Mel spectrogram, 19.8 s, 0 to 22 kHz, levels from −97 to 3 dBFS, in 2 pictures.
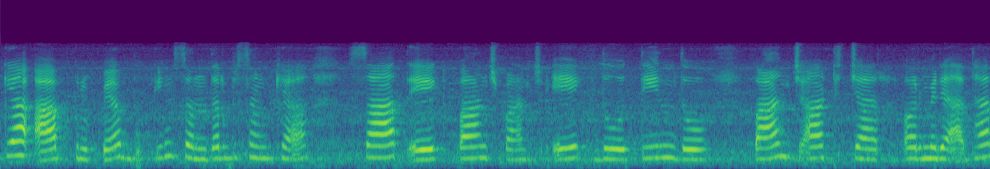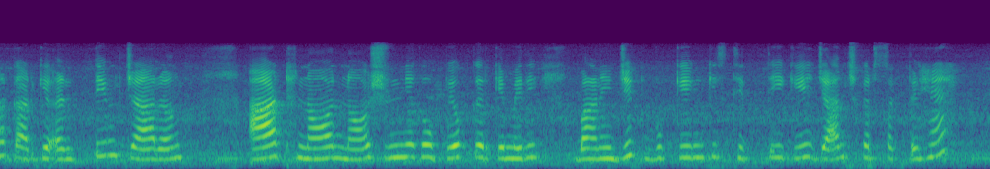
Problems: constant background noise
